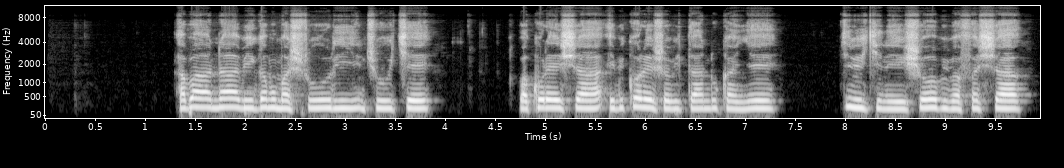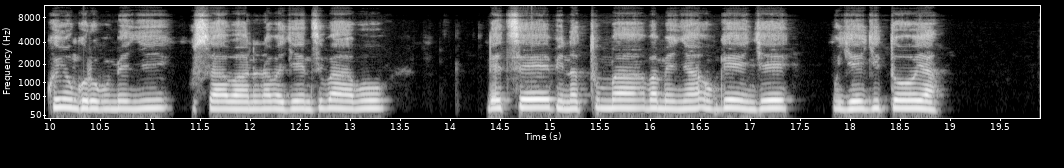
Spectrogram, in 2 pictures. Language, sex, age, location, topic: Kinyarwanda, male, 18-24, Nyagatare, education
